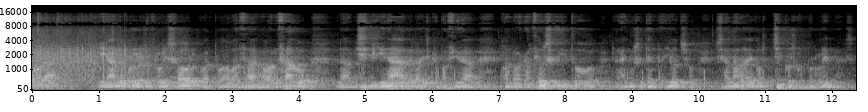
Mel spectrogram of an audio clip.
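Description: An elderly man speaks with animation into a microphone, heard through loudspeakers in a large hall.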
